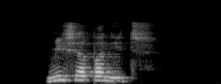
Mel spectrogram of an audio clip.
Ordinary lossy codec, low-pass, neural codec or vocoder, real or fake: none; 7.2 kHz; none; real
